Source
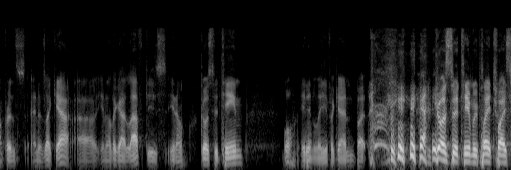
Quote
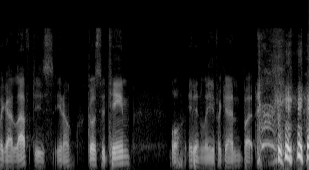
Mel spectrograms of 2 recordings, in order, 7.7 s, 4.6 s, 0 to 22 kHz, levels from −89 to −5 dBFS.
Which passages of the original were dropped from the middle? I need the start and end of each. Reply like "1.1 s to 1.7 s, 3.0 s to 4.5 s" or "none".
none

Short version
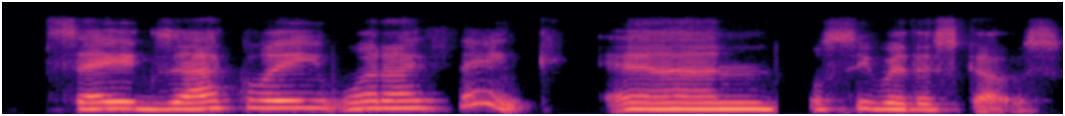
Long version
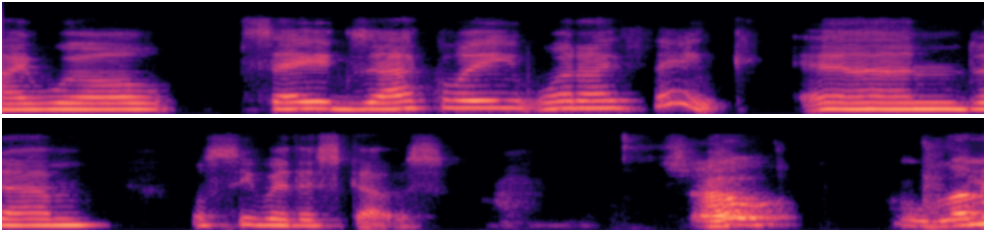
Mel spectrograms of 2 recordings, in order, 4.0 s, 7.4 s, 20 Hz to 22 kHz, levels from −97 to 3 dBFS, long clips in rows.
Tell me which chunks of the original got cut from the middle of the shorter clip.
3.6 s to 4.3 s

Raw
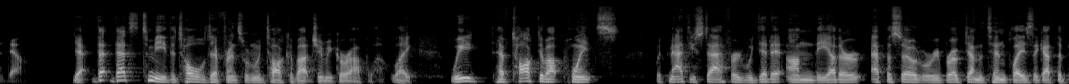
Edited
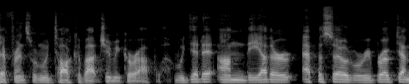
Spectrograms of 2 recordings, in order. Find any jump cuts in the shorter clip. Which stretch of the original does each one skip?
3.9 s to 7.4 s

